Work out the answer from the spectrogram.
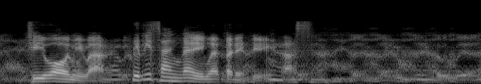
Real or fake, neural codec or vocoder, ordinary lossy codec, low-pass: fake; codec, 16 kHz, 0.5 kbps, FreqCodec, larger model; none; none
